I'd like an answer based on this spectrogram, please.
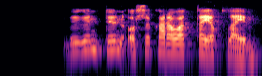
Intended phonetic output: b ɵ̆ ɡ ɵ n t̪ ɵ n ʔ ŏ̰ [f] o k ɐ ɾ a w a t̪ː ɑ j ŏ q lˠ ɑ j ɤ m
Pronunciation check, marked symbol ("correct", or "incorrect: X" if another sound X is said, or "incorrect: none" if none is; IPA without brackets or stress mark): incorrect: ʃ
